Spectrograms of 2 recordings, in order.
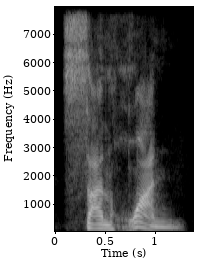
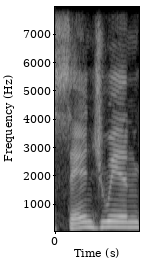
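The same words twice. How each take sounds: First: It is said with a Spanish-style pronunciation. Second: It is said with an English-style pronunciation. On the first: The speaker calls it right. "Say it with me" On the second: The speaker calls it wrong. "I started to speak Spanish the wrong way"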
